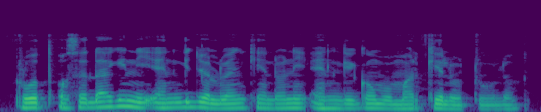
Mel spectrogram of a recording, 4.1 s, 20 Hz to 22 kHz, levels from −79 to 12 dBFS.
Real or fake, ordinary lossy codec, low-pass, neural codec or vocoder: real; none; 7.2 kHz; none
